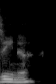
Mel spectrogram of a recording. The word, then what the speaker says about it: Zener: love it uh the the zener is I believe pronounced Xena um but uh yeah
